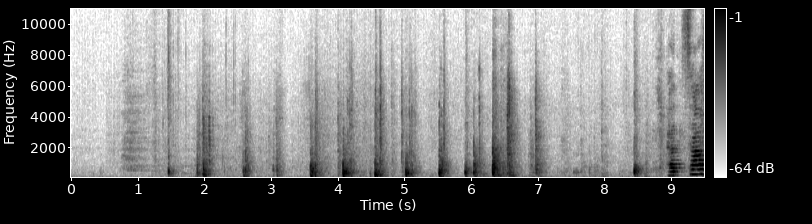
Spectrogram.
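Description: A woman's heels click across a wooden floor.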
